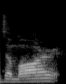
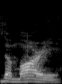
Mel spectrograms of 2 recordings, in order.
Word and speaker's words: Damari: I don't know if his uncle watches, but I've been pronouncing Demar his name wrong. It's Damari.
